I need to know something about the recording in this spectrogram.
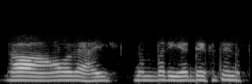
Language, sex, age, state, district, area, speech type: Punjabi, female, 45-60, Punjab, Hoshiarpur, urban, conversation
